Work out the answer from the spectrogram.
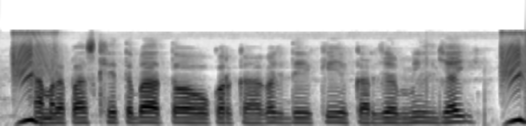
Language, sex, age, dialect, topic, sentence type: Bhojpuri, male, 18-24, Southern / Standard, banking, question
